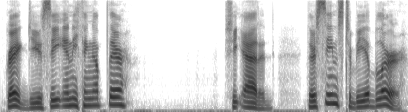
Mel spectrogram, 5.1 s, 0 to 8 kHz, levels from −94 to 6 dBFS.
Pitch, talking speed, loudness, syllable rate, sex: 155 Hz, 175 wpm, -19 LUFS, 5.9 syllables/s, male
